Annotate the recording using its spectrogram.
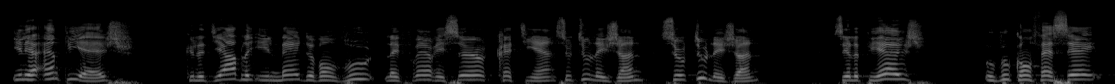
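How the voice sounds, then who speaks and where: With an English accent, a man speaks in a raised, projected voice at a very slow pace. His pitch is high with ordinary variation, and his tone is bright and sharp. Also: long, frequent pauses. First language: English (speaking French). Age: old. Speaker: pastor. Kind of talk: sermon. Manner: halting, with many repeated words.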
